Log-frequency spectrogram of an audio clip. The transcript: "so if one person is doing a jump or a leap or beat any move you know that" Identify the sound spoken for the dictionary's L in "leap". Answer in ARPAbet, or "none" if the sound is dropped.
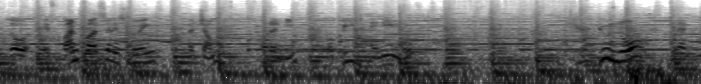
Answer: N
